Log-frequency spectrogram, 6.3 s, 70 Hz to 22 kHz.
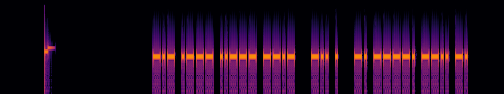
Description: Morse code, heard as a keyed tone, about 40 wpm, 700 Hz. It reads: KJ2Q DE N9ZN
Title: USA Callsign DE Callsign - 4 Characters - 40wpm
